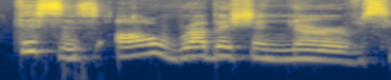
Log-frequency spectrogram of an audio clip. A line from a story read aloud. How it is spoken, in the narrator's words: he exclaimed at length, springing with sudden energy from his chair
